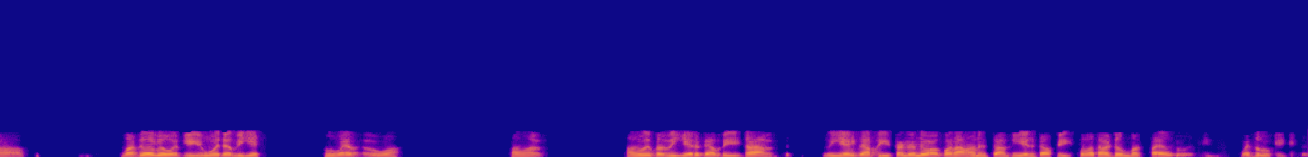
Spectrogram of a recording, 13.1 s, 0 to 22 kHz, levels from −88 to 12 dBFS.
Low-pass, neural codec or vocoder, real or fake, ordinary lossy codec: 3.6 kHz; codec, 16 kHz, 0.5 kbps, FreqCodec, larger model; fake; MP3, 32 kbps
